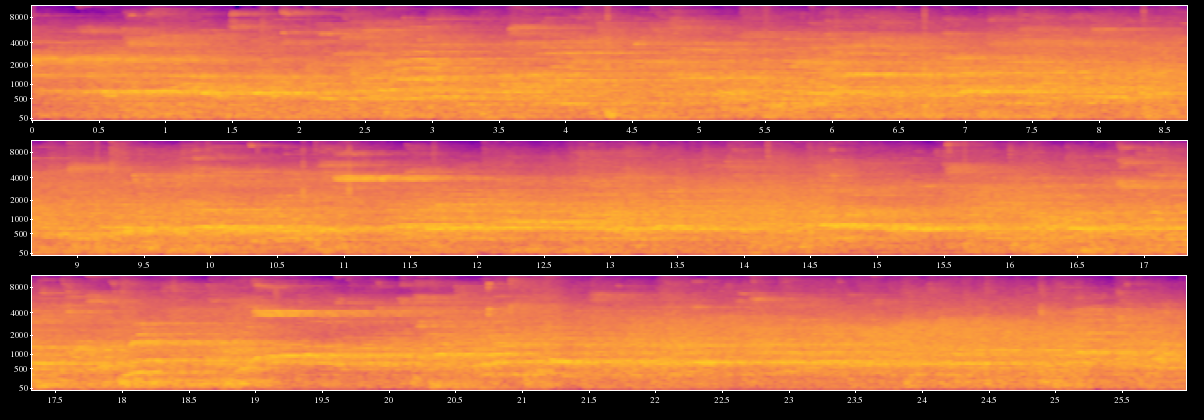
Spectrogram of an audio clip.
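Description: Young girls and adults call out and chatter in an echoing hall.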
